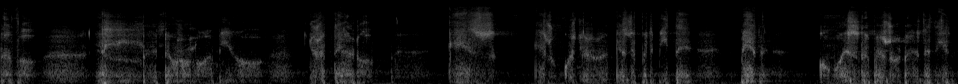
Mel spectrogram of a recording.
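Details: Adult man with the neurological disease dystonia, which in his case causes uncontrollable neck movements and can affect other body parts; real speech, whispered without voice tone: whispered speech (aphonia) from dystonia.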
